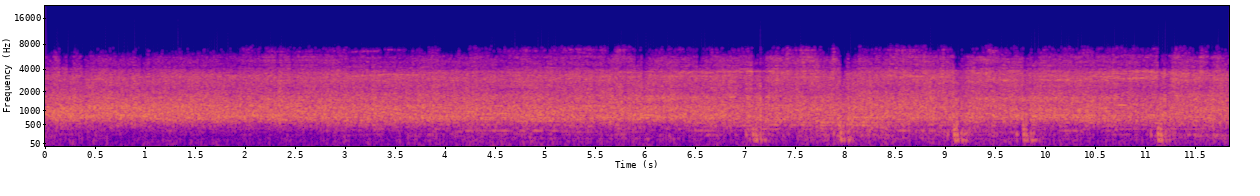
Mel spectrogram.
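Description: A stadium crowd roars steadily for a Kansas City Chiefs touchdown against the Denver Broncos in a 1998 NFL game, a dense, loud wash of cheering that holds for the full length with a few sharp thumps cutting through.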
